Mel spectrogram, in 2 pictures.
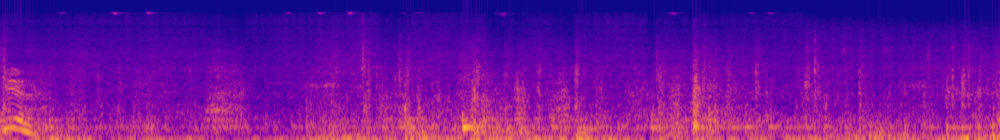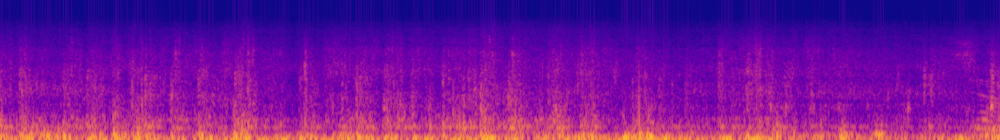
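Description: Commencal Meta HT hardtail mountain bike rattling and clattering as it rides fast over rocks and roots. Tyre and wind rumble on the chest-mounted camera grow heavier about halfway through.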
